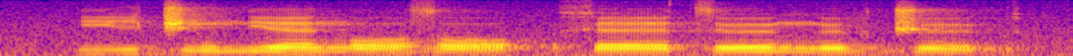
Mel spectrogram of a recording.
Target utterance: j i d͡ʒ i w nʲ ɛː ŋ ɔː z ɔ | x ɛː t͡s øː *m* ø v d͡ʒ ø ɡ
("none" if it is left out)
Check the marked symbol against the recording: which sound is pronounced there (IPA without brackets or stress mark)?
ŋ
